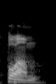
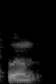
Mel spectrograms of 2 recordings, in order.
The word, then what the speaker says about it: Blum: No, it's Blum, like plum, but with a B.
